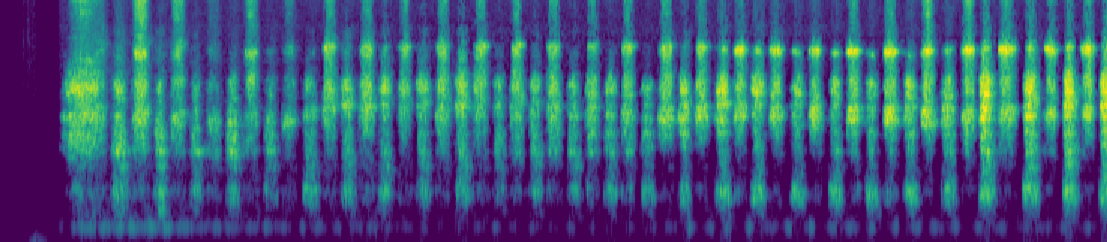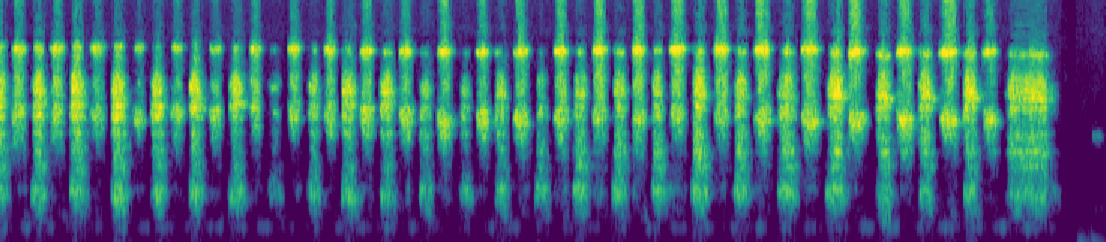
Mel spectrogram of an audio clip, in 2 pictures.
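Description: Rapid breathing exercise pushed to the point of fatigue: close, loud, fast rhythmic panting with sharp repeated breaths in a steady run, briefly pausing and resuming, and slowing slightly toward the end, with no talking.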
